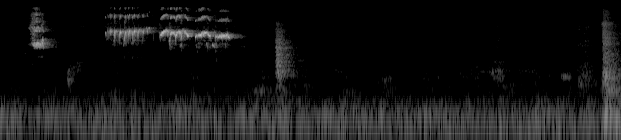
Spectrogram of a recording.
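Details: Singing at night, a male Gouldian finch with yellow back, red head and white breast gives a single scratchy note, then two short bursts of high, buzzy, rattling trill, followed by soft clicks and quiet.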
